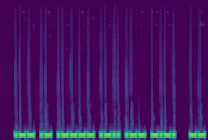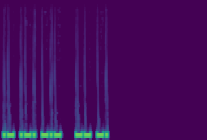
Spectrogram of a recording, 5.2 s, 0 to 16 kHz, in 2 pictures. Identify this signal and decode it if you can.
Morse code, heard as a keyed tone, about 46 wpm, 700 Hz. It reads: WA1LWC MARK MN
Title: K1USN SST QSO Practice - 45wpm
